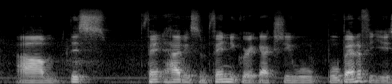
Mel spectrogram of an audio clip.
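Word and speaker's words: fenugreek: all the time but I believe this is pronounced as feny Greek f n u g r we e k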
